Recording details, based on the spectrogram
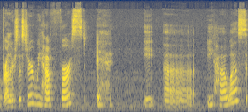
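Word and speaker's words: Eihwaz: We have first Ihawas. It's spelled E-I-H-W-A-Z.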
